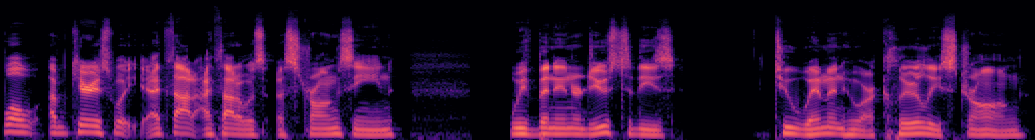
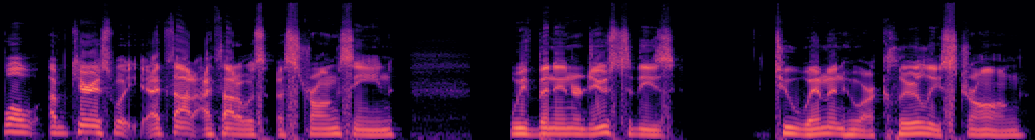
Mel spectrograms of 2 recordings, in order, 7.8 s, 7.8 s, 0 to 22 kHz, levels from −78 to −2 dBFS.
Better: first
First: none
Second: distortion; slight; 10 dB below the speech

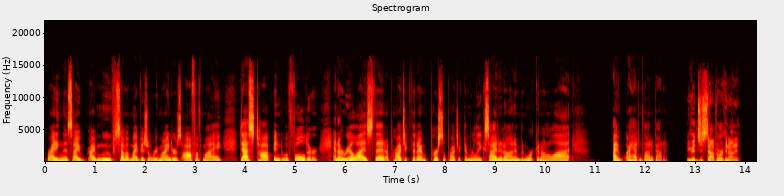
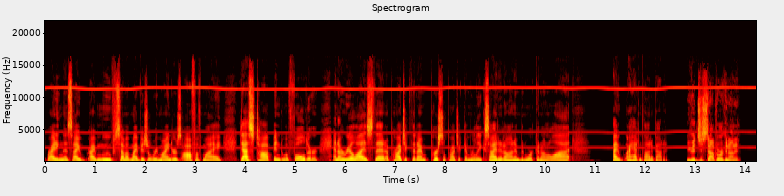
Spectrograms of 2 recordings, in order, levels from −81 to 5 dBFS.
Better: first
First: none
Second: high-pitched whine; noticeable; throughout; 11.5 kHz, 15 dB below the speech

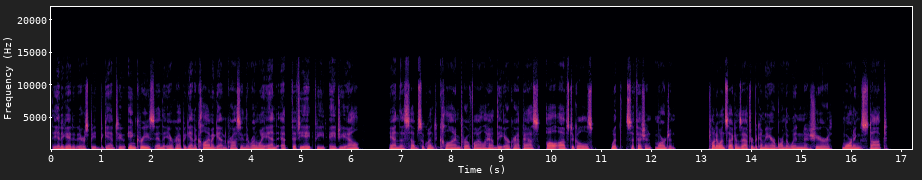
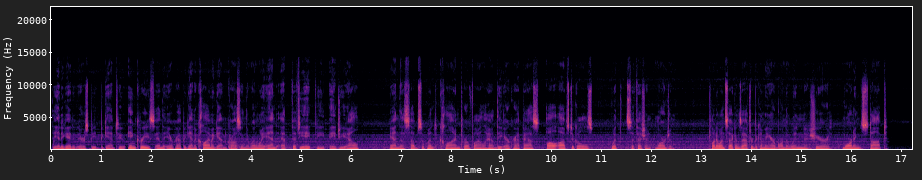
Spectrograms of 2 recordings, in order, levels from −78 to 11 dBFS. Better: first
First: none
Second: hiss; noticeable; throughout; 20 dB below the speech

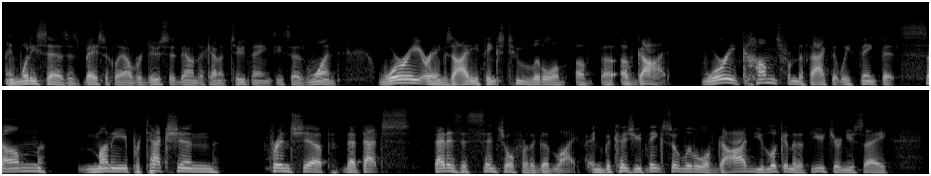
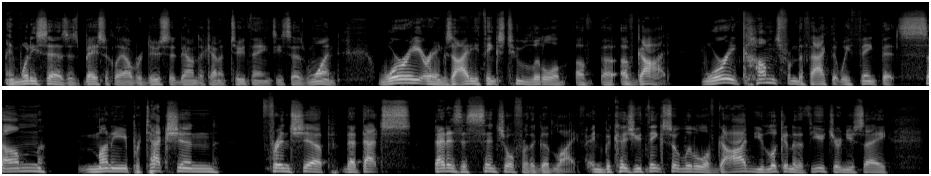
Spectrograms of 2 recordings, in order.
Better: second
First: muffled; very; fading above 3.5 kHz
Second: none

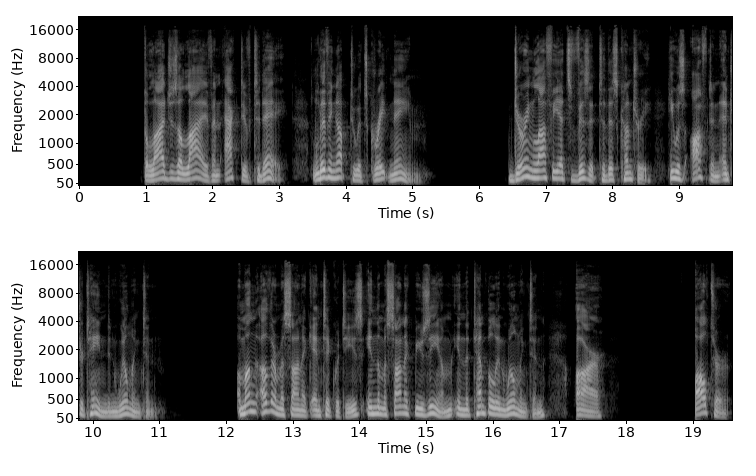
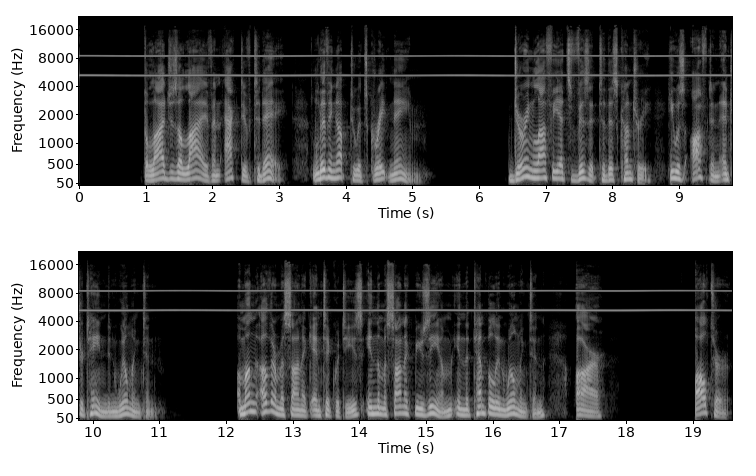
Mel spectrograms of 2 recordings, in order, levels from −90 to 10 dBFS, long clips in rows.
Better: first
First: none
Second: high-pitched whine; loud; throughout; 5.5 kHz, 5 dB below the speech

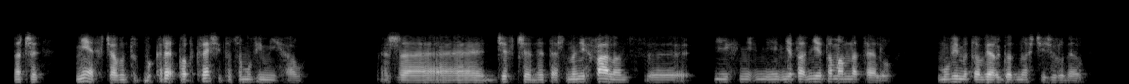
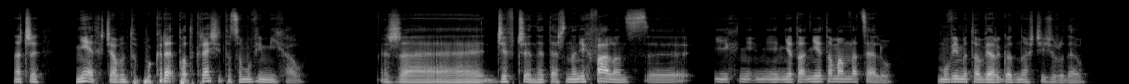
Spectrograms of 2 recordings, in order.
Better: second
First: phone-call audio; poor line; nothing above 3.5 kHz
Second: none

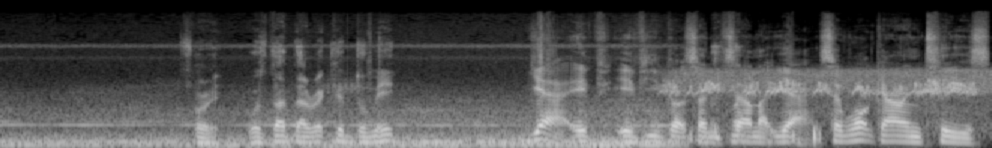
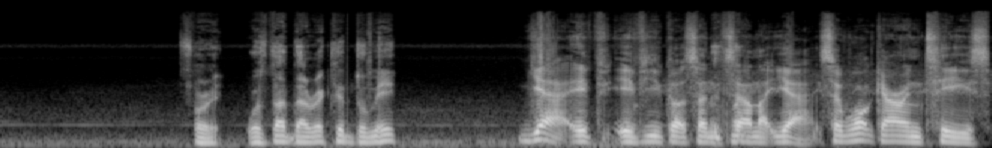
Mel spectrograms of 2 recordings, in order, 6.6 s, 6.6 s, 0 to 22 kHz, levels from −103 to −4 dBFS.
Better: second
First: animal sounds; loud; throughout; 6 dB below the speech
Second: animal sounds; faint; throughout; 30 dB below the speech

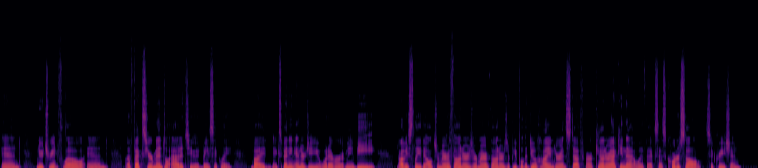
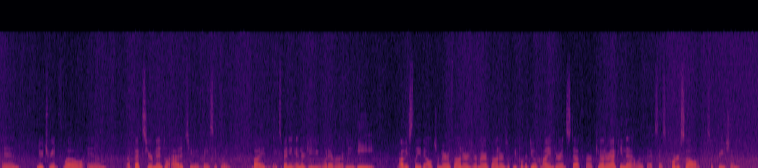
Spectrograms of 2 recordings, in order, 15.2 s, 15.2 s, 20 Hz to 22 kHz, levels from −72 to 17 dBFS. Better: first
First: none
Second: hiss; noticeable; throughout; 10 dB below the speech

